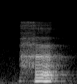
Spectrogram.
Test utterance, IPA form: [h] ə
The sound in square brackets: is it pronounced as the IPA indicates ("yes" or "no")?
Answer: yes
